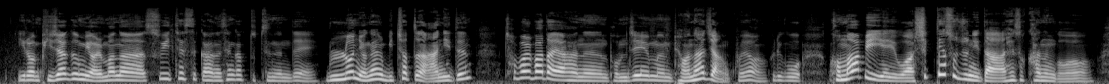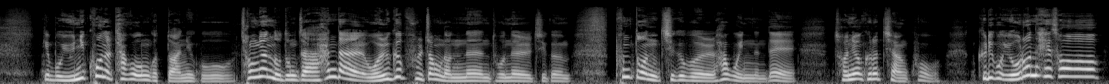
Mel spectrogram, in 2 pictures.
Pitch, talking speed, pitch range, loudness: 200 Hz, 335 characters per minute, 165-250 Hz, -16 LUFS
